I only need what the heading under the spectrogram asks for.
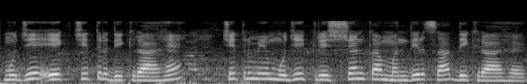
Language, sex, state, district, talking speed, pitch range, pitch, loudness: Hindi, female, Madhya Pradesh, Katni, 180 wpm, 205-250 Hz, 230 Hz, -17 LUFS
